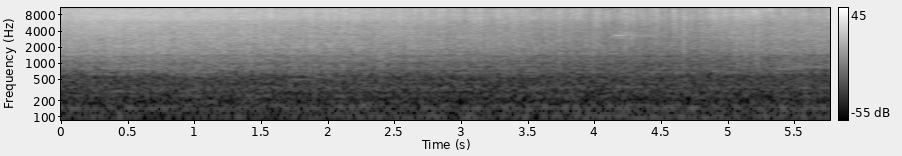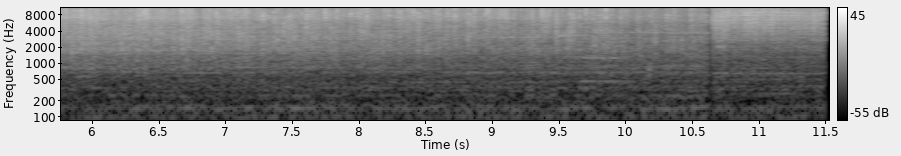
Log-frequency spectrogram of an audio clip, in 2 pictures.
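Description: Thin rice-flour batter sizzling on a hot, oiled non-stick tawa as it is poured from a ladle. A steady hiss that is loudest at first and slowly dies down.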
